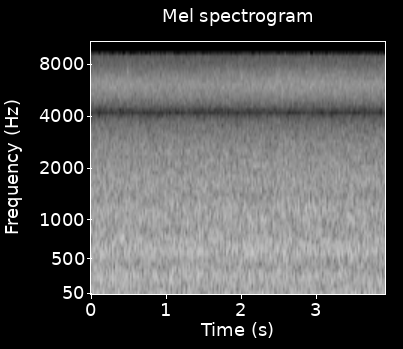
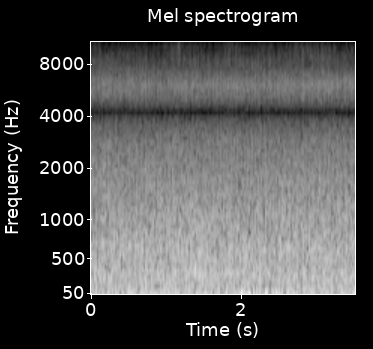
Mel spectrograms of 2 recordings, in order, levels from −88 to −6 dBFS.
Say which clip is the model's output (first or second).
second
